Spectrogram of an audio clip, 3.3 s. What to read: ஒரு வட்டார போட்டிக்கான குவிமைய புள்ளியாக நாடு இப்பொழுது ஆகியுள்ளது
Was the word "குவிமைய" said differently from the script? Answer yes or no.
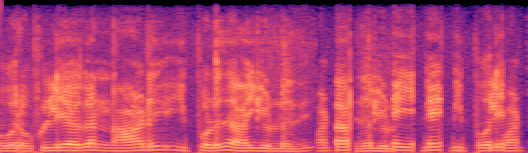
yes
